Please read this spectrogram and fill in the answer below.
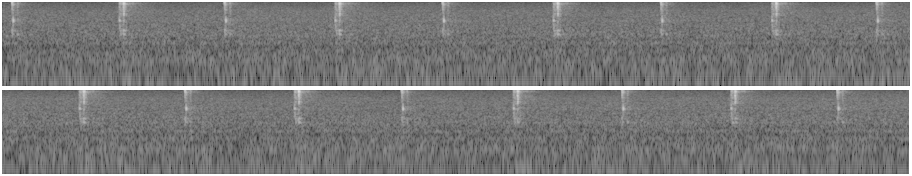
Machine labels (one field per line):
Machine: valve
